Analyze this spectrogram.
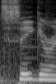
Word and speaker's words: Sega: Anyway, they said Seagga instead of Sega.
